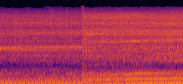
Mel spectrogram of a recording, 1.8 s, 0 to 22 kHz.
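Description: Engine of a Triumph Tiger 900 Rally Pro, a big, heavy touring motorcycle, holding a steady drone, then rising in pitch as it accelerates, loud and close throughout.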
